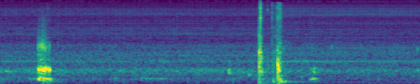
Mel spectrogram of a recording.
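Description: Air bubbles gurgle and rumble underwater.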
